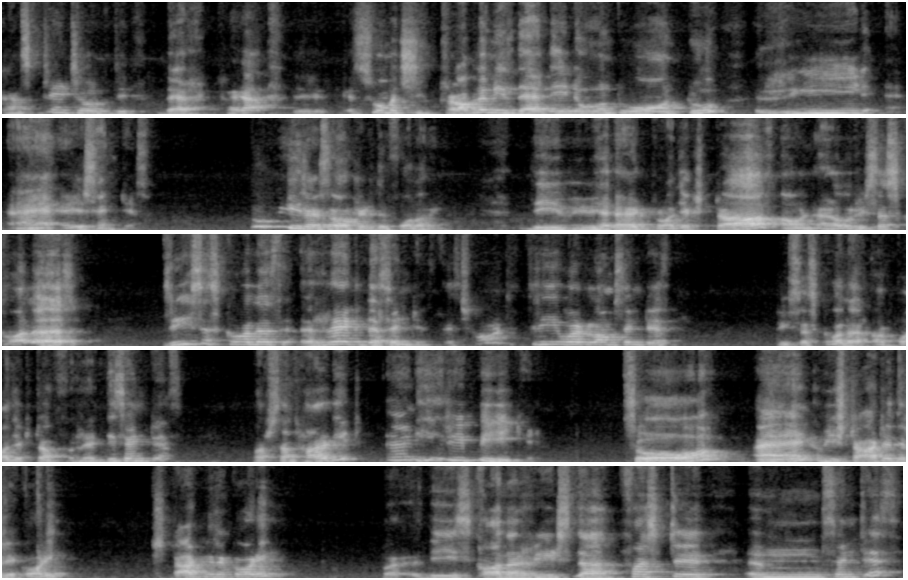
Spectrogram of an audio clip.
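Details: Adult male presenter; no speech disorder.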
